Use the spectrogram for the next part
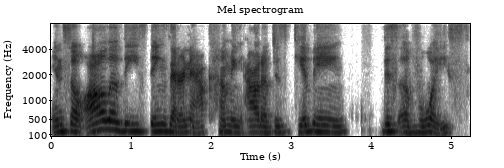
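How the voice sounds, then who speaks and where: A woman's voice: low voice, steady tone, a little slow, slight background noise. A woman doctor who is a guest on a podcast, talking candidly and casually, often laughing. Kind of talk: casual interview chat.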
